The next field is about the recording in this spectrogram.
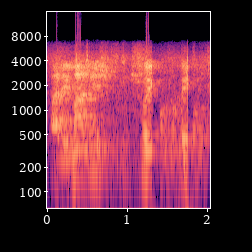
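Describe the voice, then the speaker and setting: A man's voice: fairly high pitch, unhurried, far from the mic. Argentine man lecturing in an echoey hall. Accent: Argentine Spanish. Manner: reflective, explanatory, with ironic asides. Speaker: speaker giving a public talk. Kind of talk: history lecture. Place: cultural hall in Paris. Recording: echoey, muffled, noisy room recording from afar.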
